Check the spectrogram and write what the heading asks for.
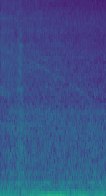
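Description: An angle grinder with a flap disc coasting down after a quick deburring pass: a faint falling whine over a low steady hum, with a light click about half a second in.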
